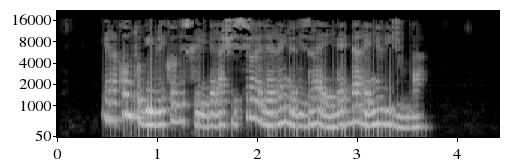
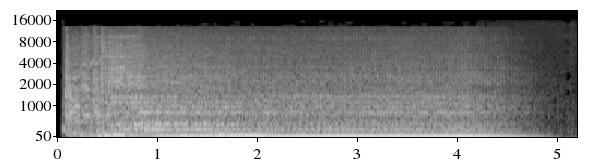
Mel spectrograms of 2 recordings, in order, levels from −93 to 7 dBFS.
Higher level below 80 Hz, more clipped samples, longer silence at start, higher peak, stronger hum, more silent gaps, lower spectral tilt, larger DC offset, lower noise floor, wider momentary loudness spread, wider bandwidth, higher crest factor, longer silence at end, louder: second, -54 dBFS vs -12 dBFS; neither; first, 0.45 s vs 0.05 s; about the same, -4 dBFS vs -2 dBFS; neither; neither; second, -2 dB/octave vs -4.5 dB/octave; neither; first, -70 dBFS vs -34 dBFS; about the same, 8 LU vs 7 LU; first, 17 kHz vs 13 kHz; first, 18 dB vs 10 dB; first, 0.7 s vs 0.35 s; second, -20 LUFS vs -16 LUFS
